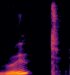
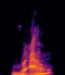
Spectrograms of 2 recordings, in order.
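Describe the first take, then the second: First: It is said in a non-American way. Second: It is said in an American way.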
